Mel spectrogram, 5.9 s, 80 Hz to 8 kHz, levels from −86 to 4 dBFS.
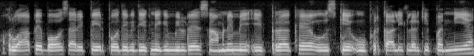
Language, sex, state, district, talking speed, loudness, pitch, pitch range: Hindi, male, Delhi, New Delhi, 240 wpm, -15 LUFS, 150 Hz, 150-155 Hz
